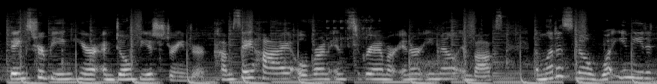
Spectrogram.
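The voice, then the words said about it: East Coast American accent. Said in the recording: “my East Coast accent”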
